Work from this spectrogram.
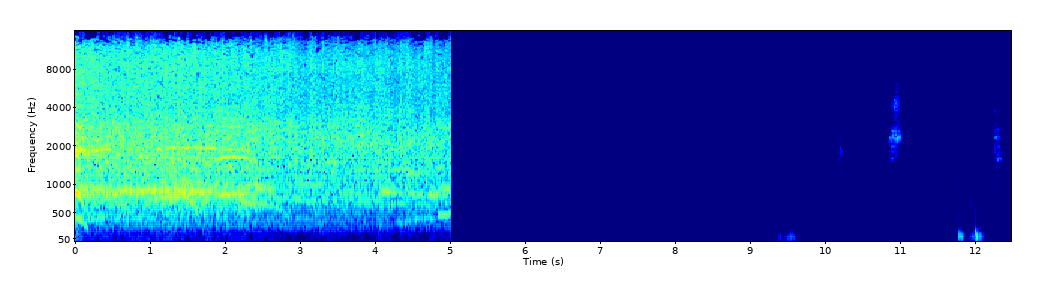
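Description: A church congregation claps during a worship service, loud steady applause for about five seconds that stops dead, followed by near silence with a few faint knocks.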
